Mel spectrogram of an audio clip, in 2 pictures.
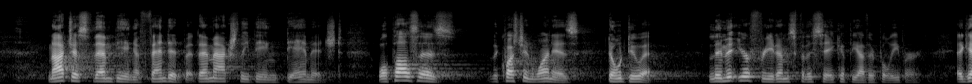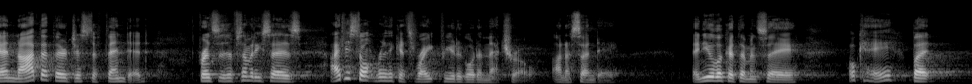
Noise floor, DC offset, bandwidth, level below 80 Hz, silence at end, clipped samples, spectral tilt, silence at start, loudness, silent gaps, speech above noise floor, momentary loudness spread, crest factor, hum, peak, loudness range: -62 dBFS; under 0.1%; 14 kHz; -84 dBFS; 0.15 s; under 0.1%; -2.5 dB/octave; 0.2 s; -26 LUFS; none; 36 dB; 15 LU; 26 dB; none; -2 dBFS; 5 LU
